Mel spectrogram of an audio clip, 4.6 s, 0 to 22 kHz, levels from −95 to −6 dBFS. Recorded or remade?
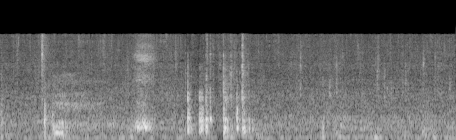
recorded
